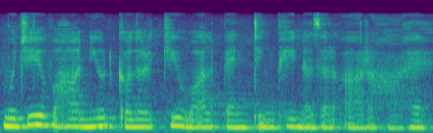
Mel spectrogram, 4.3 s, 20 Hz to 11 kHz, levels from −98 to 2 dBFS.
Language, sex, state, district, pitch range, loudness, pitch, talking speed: Hindi, female, Arunachal Pradesh, Longding, 170-195 Hz, -15 LUFS, 180 Hz, 150 wpm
